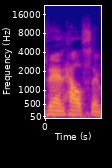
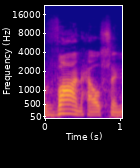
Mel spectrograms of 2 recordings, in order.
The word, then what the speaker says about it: Van Helsing: Anyway, so Van Sloan doesn't get a lot to do as Van Helsing, or Von Helsing as for some reason pronounced in this film.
